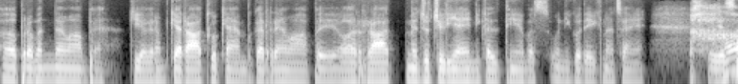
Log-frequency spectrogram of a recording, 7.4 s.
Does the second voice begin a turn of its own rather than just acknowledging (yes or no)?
yes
